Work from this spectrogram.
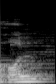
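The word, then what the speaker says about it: hall: कि शाहरुख सभा भवन उसको कई लोग खोल कहते हैं कि हॉल पहुंचे नहीं करना है उसको हाल प्रकाशित करना है उसका उच्चारण हाल होगा हमने शादी के लिए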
